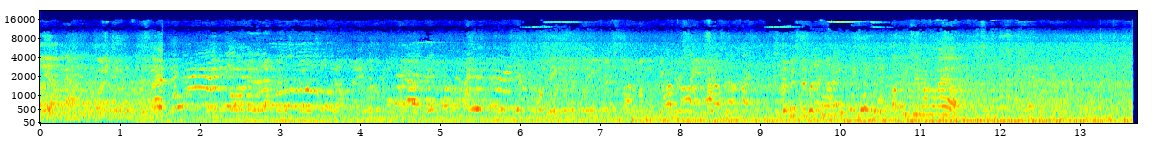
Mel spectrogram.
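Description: A crowd of young women and men chatter excitedly nearby, in an echoing hall.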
